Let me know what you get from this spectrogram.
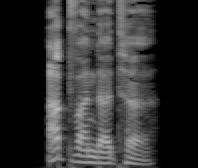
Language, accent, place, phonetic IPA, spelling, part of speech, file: German, Germany, Berlin, [ˈapˌvandɐtə], abwanderte, verb, De-abwanderte.ogg
- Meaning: inflection of abwandern: 1. first/third-person singular dependent preterite 2. first/third-person singular dependent subjunctive II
